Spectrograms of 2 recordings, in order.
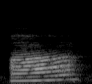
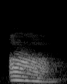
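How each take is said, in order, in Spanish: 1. Se dice en tono alto. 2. Se dice en tono bajo. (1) "tono alto" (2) "tono bajo"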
